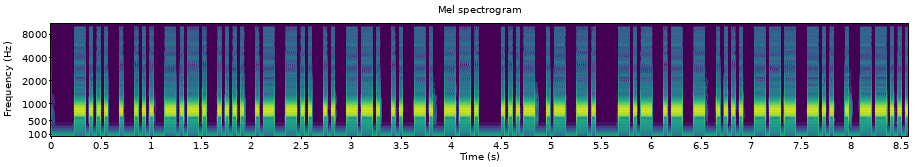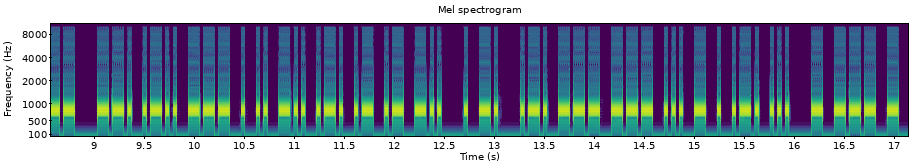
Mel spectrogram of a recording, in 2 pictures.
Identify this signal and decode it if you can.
Morse code, heard as a keyed tone, about 32 wpm, 800 Hz. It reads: BESCHADIGING VAN KATHODE, GLOEIDRAAD EN ROOSTERS TOT
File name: morse mp3 / HOLLANDAIS texte clair 2 vitesse 30 mots minute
